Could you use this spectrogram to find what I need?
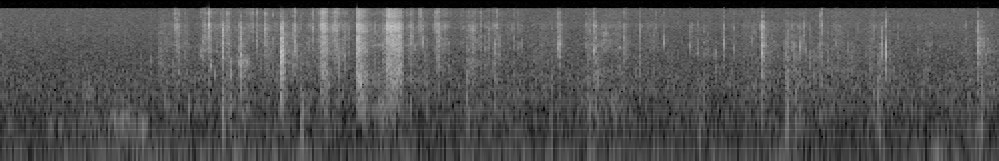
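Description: A dog's paws crunch and patter through snow.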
